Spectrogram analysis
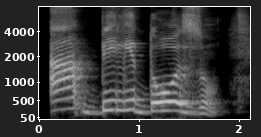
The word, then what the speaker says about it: habilidoso: ali tá bom vai habilidoso em habilidoso repare Eu tenho um dígrafo já parou para pensar é o h que não é pronunciado então ó tá vendo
